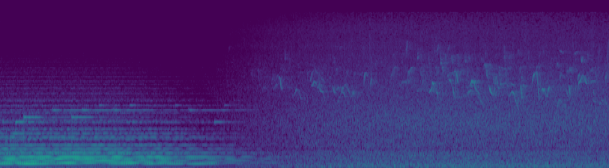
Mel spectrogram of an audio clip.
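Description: Birds chirp and twitter in quick, scattered bursts over a steady rustling, leafy breeze, after a short sustained tonal passage fades out at the start.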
